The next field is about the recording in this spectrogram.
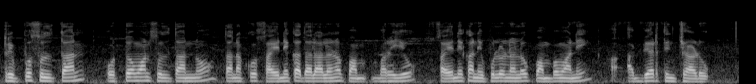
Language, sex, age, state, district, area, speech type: Telugu, male, 18-30, Telangana, Hyderabad, urban, read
